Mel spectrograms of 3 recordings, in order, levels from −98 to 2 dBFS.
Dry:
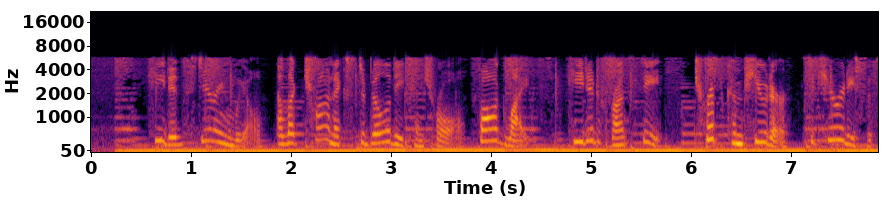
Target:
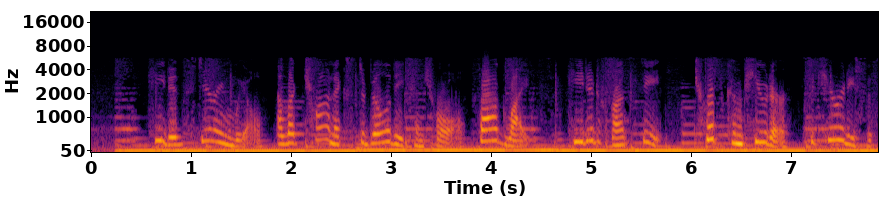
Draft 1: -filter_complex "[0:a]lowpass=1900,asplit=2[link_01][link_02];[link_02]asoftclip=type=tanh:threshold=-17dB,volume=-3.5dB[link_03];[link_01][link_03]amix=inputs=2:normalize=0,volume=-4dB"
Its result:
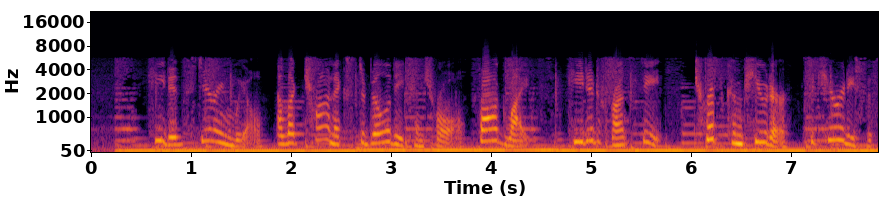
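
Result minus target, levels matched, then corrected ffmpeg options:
2,000 Hz band +8.5 dB
-filter_complex "[0:a]lowpass=890,asplit=2[link_01][link_02];[link_02]asoftclip=type=tanh:threshold=-17dB,volume=-3.5dB[link_03];[link_01][link_03]amix=inputs=2:normalize=0,volume=-4dB"

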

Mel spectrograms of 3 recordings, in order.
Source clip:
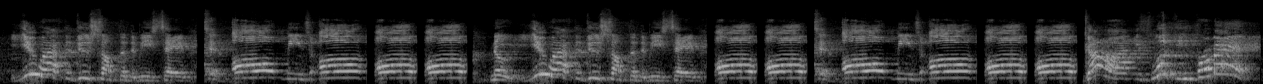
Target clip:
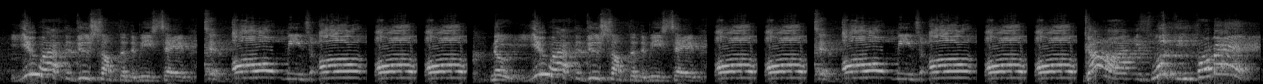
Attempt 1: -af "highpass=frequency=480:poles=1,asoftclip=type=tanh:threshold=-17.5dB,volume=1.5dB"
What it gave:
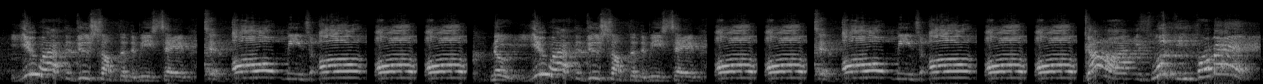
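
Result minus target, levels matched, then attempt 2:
125 Hz band −6.0 dB
-af "highpass=frequency=140:poles=1,asoftclip=type=tanh:threshold=-17.5dB,volume=1.5dB"

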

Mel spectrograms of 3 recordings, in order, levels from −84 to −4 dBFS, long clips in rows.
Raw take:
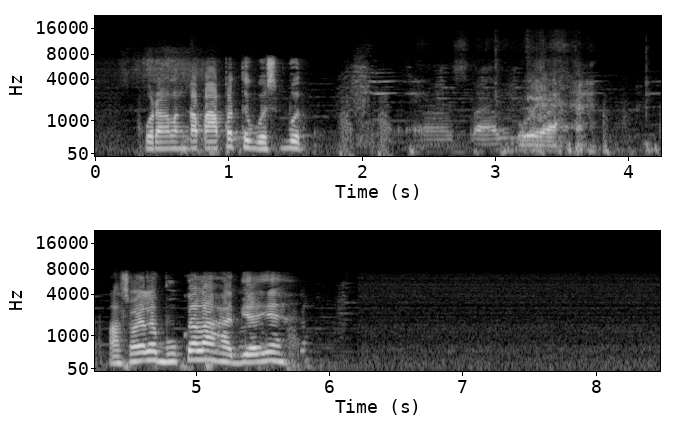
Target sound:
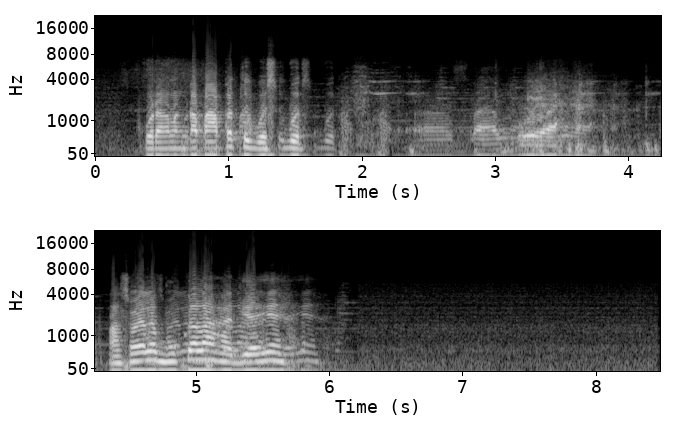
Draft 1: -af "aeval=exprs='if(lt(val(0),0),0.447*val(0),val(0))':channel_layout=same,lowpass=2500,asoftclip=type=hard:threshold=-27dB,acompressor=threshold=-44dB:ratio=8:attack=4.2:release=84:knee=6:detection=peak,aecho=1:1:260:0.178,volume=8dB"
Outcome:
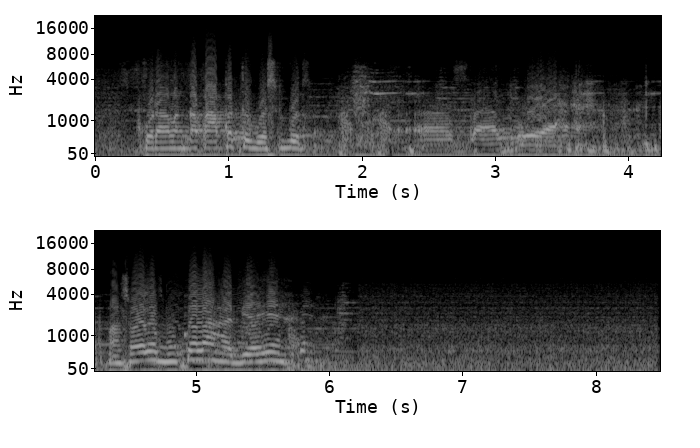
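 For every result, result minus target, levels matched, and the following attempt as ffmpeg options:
downward compressor: peak gain reduction +15 dB; hard clipping: distortion +20 dB
-af "aeval=exprs='if(lt(val(0),0),0.447*val(0),val(0))':channel_layout=same,lowpass=2500,asoftclip=type=hard:threshold=-27dB,aecho=1:1:260:0.178,volume=8dB"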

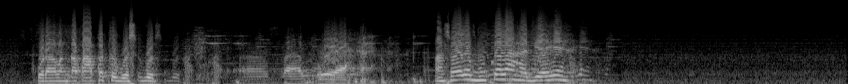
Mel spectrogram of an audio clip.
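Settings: hard clipping: distortion +20 dB
-af "aeval=exprs='if(lt(val(0),0),0.447*val(0),val(0))':channel_layout=same,lowpass=2500,asoftclip=type=hard:threshold=-15dB,aecho=1:1:260:0.178,volume=8dB"

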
